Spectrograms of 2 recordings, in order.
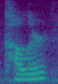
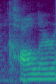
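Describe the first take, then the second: First: Color said the normal way; standard color. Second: Collar said like the collar on a shirt; collar for color. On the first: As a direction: say color plainly. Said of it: "but it's color". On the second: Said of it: "They say it like collar on your shirt". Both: Shown as a demonstration.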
